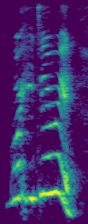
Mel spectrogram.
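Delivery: high-pitched mock bafflement; squeaky-high retold question; baffled partner.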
